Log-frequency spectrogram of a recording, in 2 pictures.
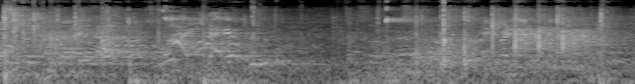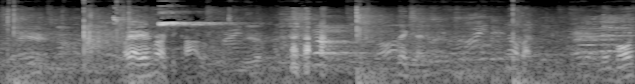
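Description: Young people shout and call out to each other in a large echoing gym.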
